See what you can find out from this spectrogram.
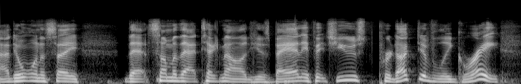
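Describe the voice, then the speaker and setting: A man speaks at a fairly quick pace in a fairly high, bright, sharp voice. His delivery is animated, with lively intonation. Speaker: podcast co-host. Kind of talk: casual chat. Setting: studio. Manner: fast.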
